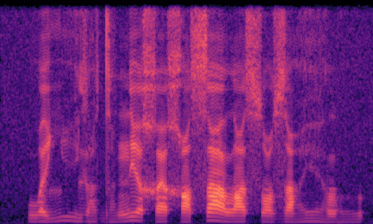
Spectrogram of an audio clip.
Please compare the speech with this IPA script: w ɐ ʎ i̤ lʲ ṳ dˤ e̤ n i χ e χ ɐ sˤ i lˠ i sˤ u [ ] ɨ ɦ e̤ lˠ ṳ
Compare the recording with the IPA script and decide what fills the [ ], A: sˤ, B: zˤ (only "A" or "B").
B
